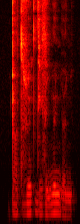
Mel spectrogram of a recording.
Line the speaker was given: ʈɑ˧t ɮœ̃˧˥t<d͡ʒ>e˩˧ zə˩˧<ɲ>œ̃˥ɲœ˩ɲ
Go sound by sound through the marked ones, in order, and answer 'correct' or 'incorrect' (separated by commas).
incorrect, correct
